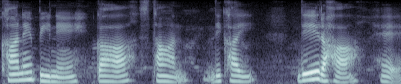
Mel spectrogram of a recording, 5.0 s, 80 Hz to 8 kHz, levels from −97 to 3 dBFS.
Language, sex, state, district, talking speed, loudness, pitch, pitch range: Hindi, female, Himachal Pradesh, Shimla, 95 wpm, -17 LUFS, 190 Hz, 180-215 Hz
